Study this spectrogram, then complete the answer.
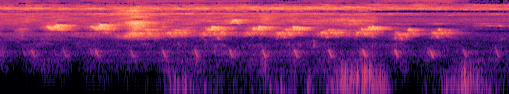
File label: Yellow bellied Bulbul calls, Kubah National Park Sarawak Borneo Malaysia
